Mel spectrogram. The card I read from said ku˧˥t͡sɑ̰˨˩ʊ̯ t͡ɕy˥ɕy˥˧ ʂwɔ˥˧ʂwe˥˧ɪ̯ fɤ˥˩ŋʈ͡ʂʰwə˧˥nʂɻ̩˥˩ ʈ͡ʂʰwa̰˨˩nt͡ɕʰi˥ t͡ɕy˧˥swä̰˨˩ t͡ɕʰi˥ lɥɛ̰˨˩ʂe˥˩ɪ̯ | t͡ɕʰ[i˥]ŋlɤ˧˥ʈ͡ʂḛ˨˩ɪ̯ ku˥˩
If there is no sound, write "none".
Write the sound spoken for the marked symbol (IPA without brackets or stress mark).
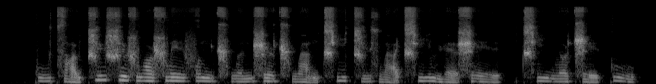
i˥˩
